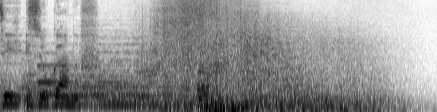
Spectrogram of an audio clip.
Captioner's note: hit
